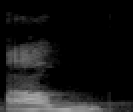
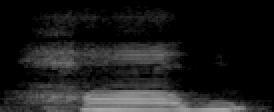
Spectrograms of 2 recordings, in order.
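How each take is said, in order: First: The word begins with a vowel, no h. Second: The word begins with an h sound. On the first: The speaker calls it wrong. "Some people will replace this ha and they'll say avu" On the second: The speaker calls it right. "Havu means snake"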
